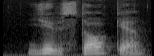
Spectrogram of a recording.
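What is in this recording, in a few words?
"ljusstake", Swedish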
